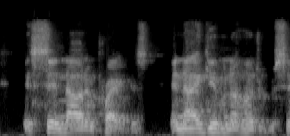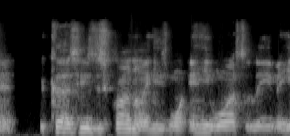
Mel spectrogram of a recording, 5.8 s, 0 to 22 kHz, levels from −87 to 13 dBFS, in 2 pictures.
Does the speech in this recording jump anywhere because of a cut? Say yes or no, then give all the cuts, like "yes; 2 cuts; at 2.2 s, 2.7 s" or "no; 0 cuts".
no; 0 cuts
